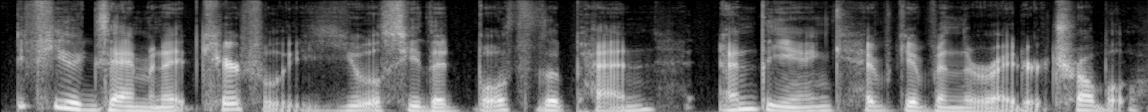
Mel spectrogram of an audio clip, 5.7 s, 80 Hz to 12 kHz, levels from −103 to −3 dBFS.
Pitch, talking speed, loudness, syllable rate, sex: 140 Hz, 210 wpm, -19 LUFS, 5.5 syllables/s, male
